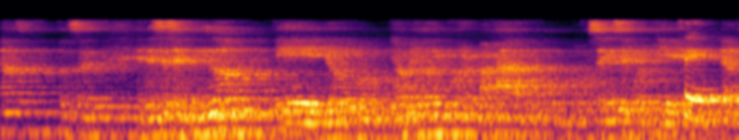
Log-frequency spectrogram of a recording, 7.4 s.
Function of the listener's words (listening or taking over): listening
